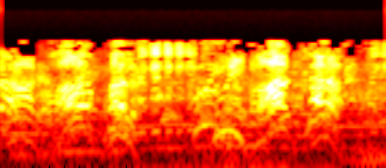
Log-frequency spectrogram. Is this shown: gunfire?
no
